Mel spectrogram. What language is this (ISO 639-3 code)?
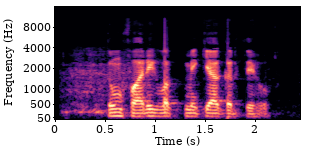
urd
